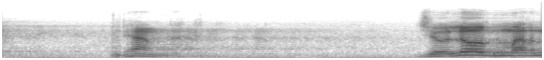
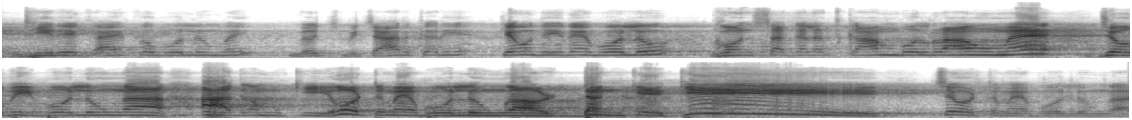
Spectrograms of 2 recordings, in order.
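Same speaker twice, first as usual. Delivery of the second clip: ordinary delivery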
